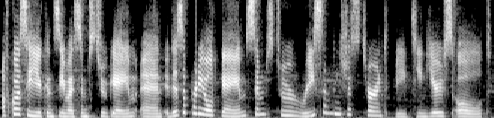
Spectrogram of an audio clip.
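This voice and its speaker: Her fairly high voice is very animated and moves at a normal speed. This gaming video creator, a woman in her twenties with a German accent, explains her game setup casually and chattily, poking fun at herself and laughing often.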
